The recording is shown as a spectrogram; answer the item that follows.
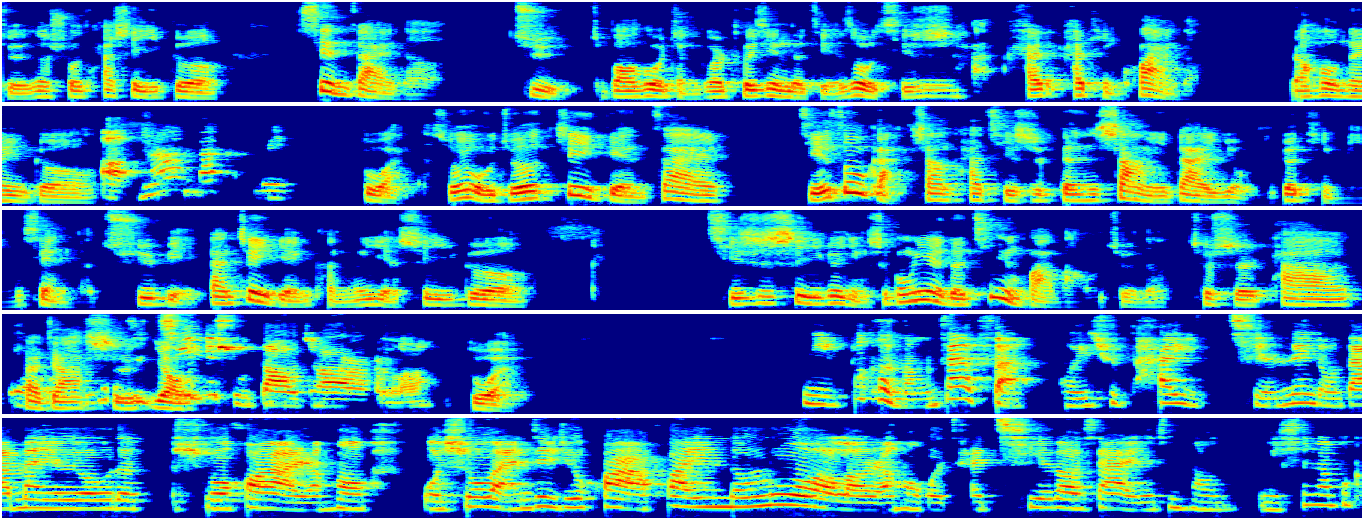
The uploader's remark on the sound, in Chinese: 对录音质量的抱歉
